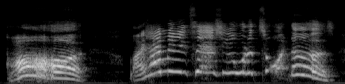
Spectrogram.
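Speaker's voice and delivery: loud, high comic exasperation; exasperated groan. Acted. Told mom wants to talk again, exasperated wail. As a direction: wail it, fed up. Exasperated by another phone call.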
